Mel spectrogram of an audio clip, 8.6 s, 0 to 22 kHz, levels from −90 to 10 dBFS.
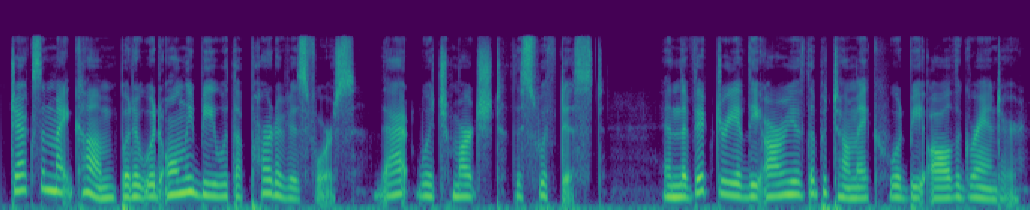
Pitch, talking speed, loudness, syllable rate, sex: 190 Hz, 230 wpm, -19 LUFS, 5.8 syllables/s, female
